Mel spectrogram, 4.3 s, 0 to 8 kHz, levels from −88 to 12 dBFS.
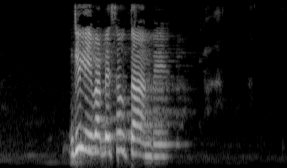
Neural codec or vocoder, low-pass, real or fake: none; 7.2 kHz; real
